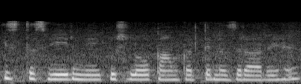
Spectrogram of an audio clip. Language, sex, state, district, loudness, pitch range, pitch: Hindi, female, Punjab, Kapurthala, -15 LUFS, 220-240 Hz, 225 Hz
